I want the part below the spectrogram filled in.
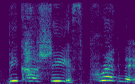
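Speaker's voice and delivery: high, slow, drawn-out announcement; hammed-up high-pitched outburst; dramatic blurted reveal. EJ blurts the secret, retold.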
